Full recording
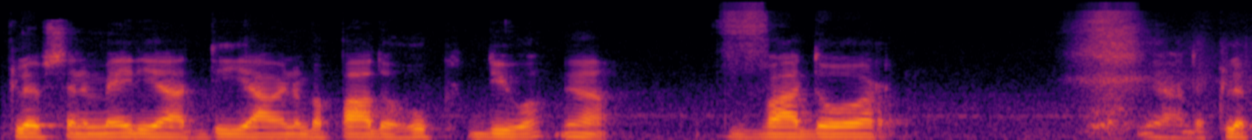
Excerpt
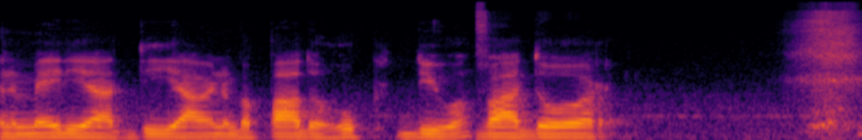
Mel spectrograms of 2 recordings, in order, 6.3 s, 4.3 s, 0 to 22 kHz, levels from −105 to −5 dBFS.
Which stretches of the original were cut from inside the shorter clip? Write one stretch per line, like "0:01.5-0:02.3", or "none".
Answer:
0:02.7-0:03.8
